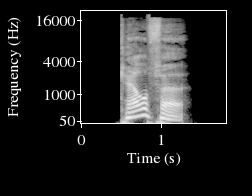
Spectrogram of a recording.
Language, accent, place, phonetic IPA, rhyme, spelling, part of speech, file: German, Germany, Berlin, [ˈkɛʁfə], -ɛʁfə, Kerfe, noun, De-Kerfe.ogg
- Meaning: nominative/accusative/genitive plural of Kerf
